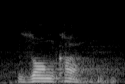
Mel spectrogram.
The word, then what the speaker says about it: Dzongkha: Bhutan, the language is Dzongkha, right? It is spelled like that, Dzonka, Dzongkha.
